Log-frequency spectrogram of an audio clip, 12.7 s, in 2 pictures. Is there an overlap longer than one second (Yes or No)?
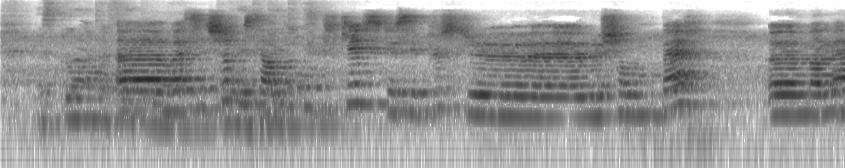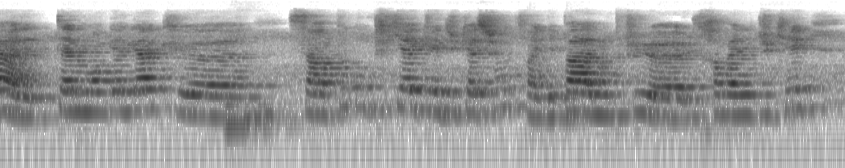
Yes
